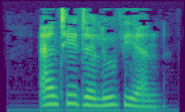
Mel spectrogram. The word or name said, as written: antediluvian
